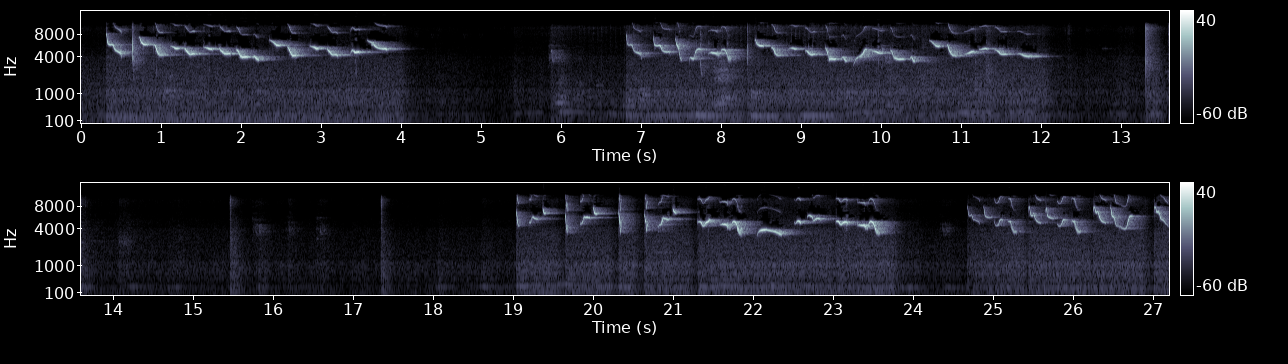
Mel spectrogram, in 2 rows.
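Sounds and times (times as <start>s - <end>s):
leafbird singing: 0.3s - 4.1s, 6.8s - 12.2s, 19.0s - 27.1s
faint clicks: 15.4s - 17.6s.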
